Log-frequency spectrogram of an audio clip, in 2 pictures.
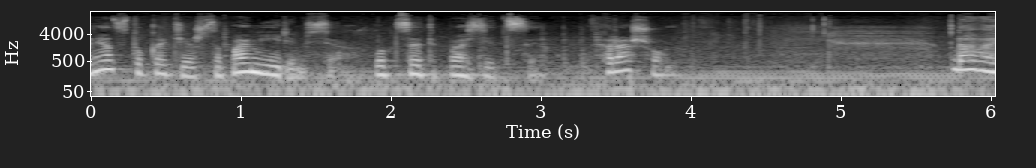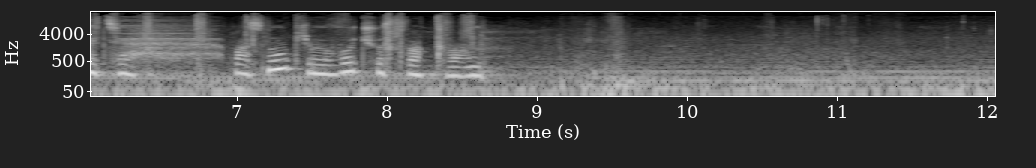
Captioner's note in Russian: вздыхает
